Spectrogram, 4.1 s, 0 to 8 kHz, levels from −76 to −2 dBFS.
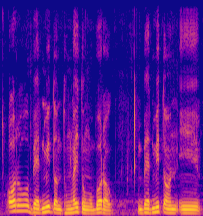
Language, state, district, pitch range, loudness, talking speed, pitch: Kokborok, Tripura, West Tripura, 125-160 Hz, -14 LUFS, 115 wpm, 140 Hz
